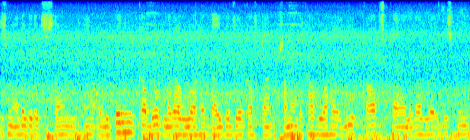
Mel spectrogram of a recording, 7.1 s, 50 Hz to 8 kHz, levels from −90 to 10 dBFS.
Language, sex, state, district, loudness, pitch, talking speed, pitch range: Hindi, male, Rajasthan, Bikaner, -18 LUFS, 130 Hz, 220 wpm, 130-135 Hz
